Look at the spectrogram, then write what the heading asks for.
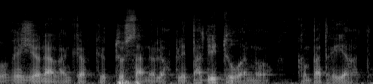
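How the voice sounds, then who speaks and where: A man talks at a moderate pace. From Béarn, southwest France. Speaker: politician, member of parliament. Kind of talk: interview answer. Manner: eloquent, voluble.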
